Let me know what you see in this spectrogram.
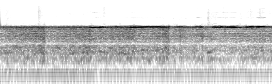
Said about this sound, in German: Störungen en masse. So klingt es dann, wenn's... Ja, wenn ein Betrieb ist. Wenn da so eine Pfeiferei ist oder irgendetwas, das ist also nicht, weil einer lustig ist, sondern der stimmt seine Antenne ab.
